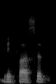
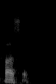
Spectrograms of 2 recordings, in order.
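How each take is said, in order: First: The first syllable has an i vowel. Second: The first syllable has an a vowel. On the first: The speaker calls it wrong. "ये निफासत नहीं होता" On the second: The speaker calls it right. "नफासत होता है"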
